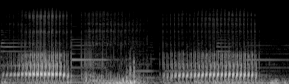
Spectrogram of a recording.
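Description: A domestic cat purrs in two long, rumbling stretches, the steady rhythmic vibration easing briefly between them. No one speaks.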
